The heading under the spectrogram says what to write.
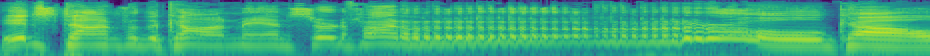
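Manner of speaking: very slow, high, drawn-out voice breaking mid-line. Host announcing the show's roll call to viewers, with a voice crack. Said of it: "That was a nice little voice crack right there".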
